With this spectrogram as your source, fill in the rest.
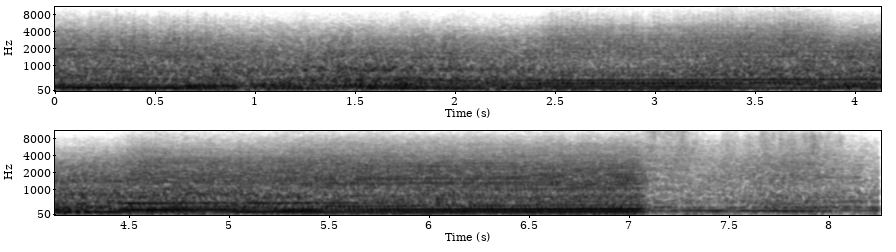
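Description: SK modified race cars roar down the front straightaway of an oval track, several engines droning loudly and continuously with rising and falling pitch, the pack's sound dropping off near the end.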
